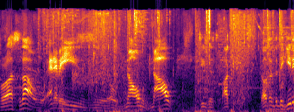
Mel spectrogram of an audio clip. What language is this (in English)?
English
